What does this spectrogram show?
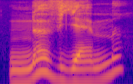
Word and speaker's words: neuvième: Le neuvième, neuvième, so it's V here, remember, vième, la neuvième.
